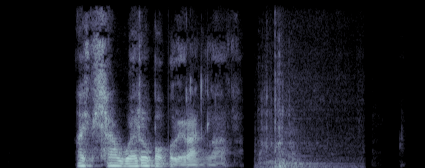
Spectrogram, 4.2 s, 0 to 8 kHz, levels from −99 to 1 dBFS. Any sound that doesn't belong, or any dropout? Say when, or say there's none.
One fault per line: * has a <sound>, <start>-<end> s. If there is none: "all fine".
* has a thud, 2.5-3.7 s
